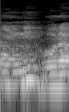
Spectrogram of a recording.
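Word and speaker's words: omni hora: Pronunciation थोड़ी सी मेरी थोड़ी अलग हो सकती है, तो आप अपने हिसाब से प्रोनाउंस कर सकते हैं। मतलब जो जनरली बोला जाता है ओमनी होरा, मतलब बोला जाता है एवरी ऑर के, मतलब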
